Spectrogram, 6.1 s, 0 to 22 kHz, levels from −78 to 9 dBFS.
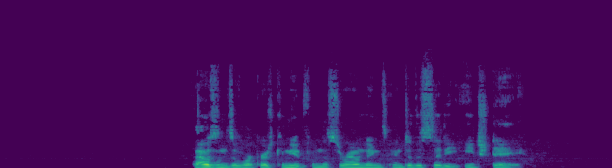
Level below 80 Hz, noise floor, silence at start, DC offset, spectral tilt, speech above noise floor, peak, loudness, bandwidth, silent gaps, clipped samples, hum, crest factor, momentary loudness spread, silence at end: -68 dBFS; -75 dBFS; 1.95 s; under 0.1%; -5.5 dB/octave; 49 dB; -4 dBFS; -26 LUFS; 14 kHz; none; under 0.1%; none; 24 dB; 11 LU; 0.9 s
